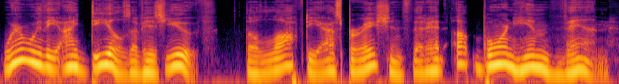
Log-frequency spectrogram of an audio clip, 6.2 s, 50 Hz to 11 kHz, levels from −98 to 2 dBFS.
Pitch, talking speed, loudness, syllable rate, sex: 135 Hz, 145 wpm, -16 LUFS, 4.2 syllables/s, male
